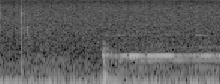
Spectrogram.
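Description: Faint held tone, like a sustained musical note, starting about a second in and holding steady.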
